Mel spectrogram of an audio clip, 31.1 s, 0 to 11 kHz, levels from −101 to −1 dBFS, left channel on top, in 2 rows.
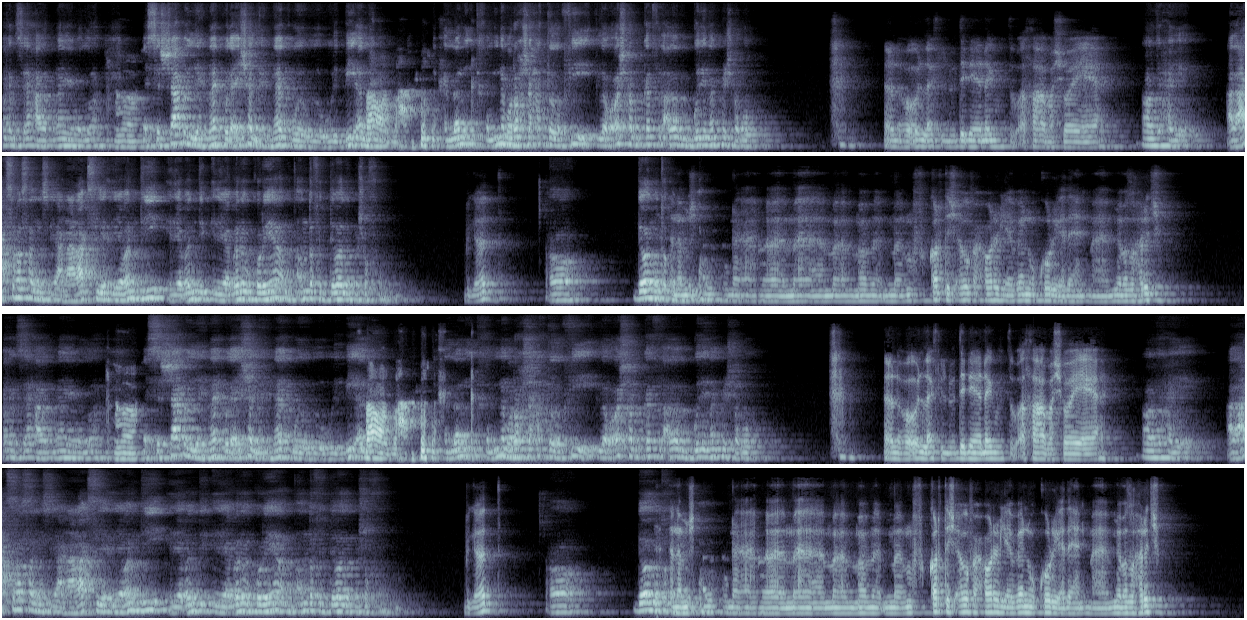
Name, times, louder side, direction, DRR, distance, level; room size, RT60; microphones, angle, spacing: voice 1, 0.0-1.2 1.7-4.7 5.5-9.4 14.2-14.8 15.3-20.4 22.3-22.7 23.4-24.3, left 1 dB, 65° left, 1 dB, 1.4 m, -27 dB
voice 2, 1.4-1.7 4.5-5.5 10.3-10.7 11.0-13.8 21.3-21.7 23.9-30.0, right 5 dB, 60° right, 14 dB, 0.5 m, -27 dB
12.0 x 7.3 x 3.5 m, 0.87 s
head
